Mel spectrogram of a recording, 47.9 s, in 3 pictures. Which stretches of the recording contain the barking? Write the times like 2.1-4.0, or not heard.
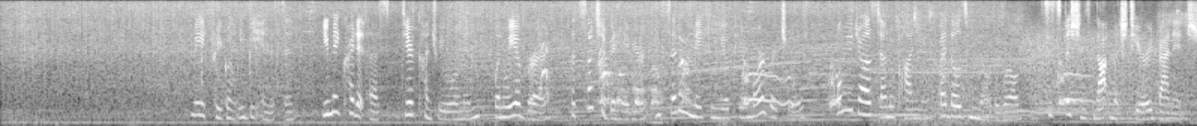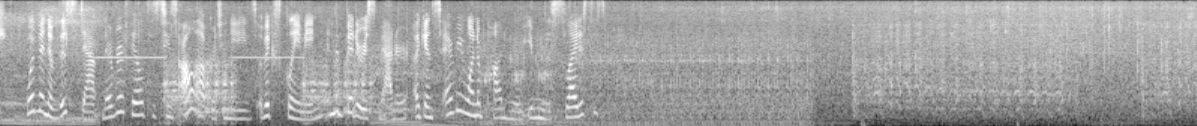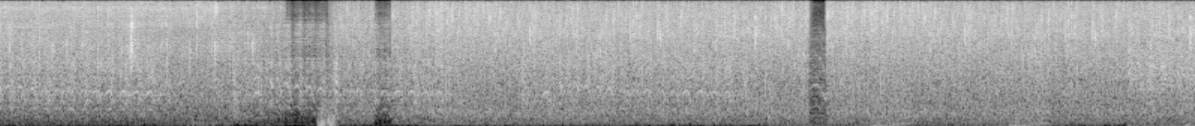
7.0-14.6.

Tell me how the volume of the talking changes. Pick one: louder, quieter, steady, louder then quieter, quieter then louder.
steady.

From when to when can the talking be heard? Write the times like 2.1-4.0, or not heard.
2.5-24.0.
